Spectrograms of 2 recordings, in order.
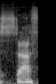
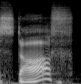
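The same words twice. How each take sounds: First: The word is pronounced the American way. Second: The word is pronounced the Australian way. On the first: "all the American podcasts I listen to, they say staph infection" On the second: "whenever I hear anyone in Australia, they say staph"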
